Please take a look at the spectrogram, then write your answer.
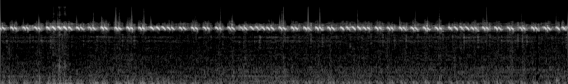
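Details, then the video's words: A cricket gives fast, high-pitched pulsed chirps strung together into a continuous ringing trill, loud and even throughout. "Suara Jangkrik"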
